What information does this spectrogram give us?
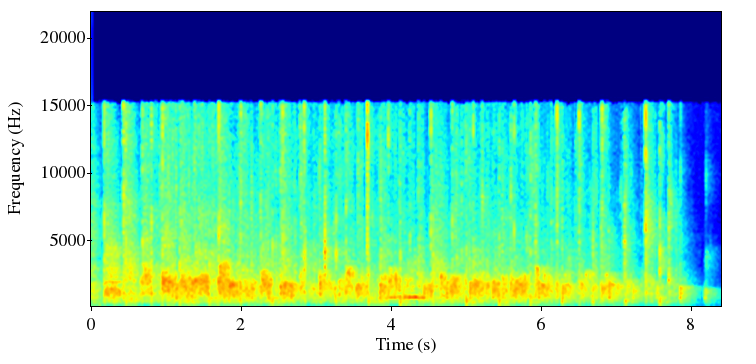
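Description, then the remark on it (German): Sustained applause from a large audience in a theater, welcoming a musical guest at a tea-break event, dense steady clapping that holds for several seconds before thinning out and fading at the end. “Ich sage einfach mal erstmal Applaus für ihn.”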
